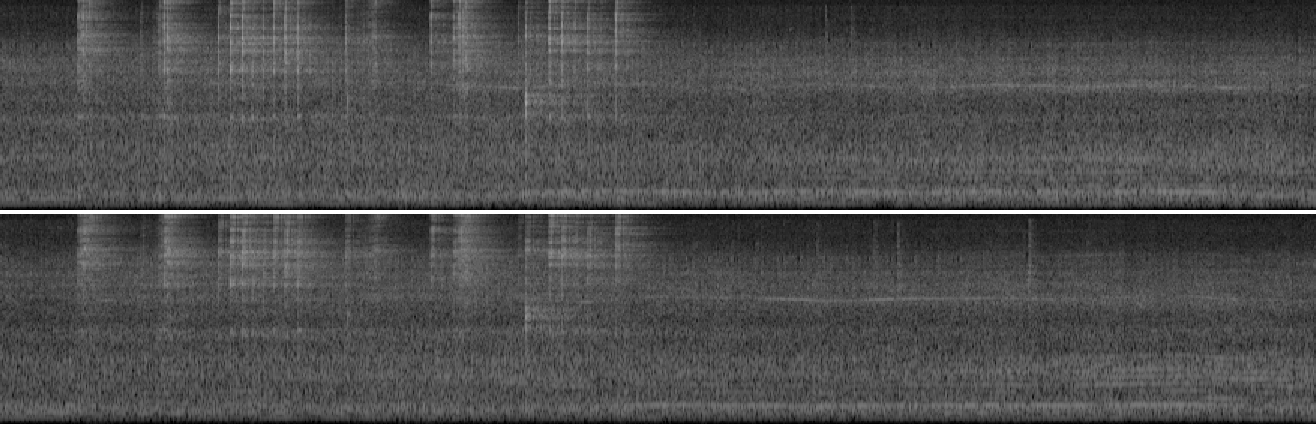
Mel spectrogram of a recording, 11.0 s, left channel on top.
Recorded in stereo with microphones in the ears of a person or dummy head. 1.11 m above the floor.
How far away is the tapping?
About 0.8 m.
